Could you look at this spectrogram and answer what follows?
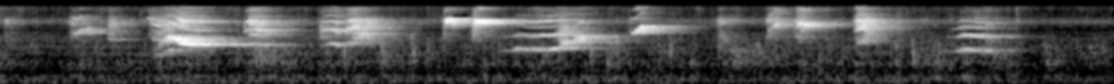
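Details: Flowerpecker singing as a training recording for songbirds, a rapid run of sharp, very high tweets and thin slurred notes, closely spaced and varied in pitch.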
